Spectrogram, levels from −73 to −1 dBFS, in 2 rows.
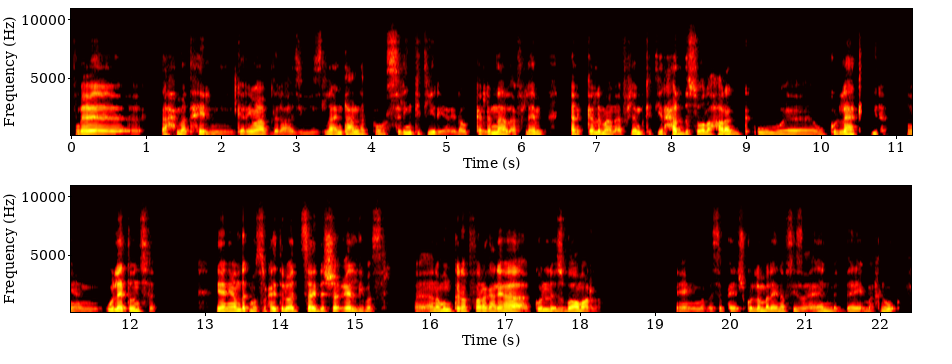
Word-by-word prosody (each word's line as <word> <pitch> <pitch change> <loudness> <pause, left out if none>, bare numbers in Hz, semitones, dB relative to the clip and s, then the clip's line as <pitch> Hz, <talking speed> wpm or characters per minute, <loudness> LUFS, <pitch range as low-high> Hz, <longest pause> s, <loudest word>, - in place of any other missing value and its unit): آآ، 95 -2 +5 0.6
أحمد - - -2
حلمي، 90 -3 -3
كريم 100 +3 -1
عبد 100 -2 +1
العزيز، 90 +2 -10
لأ، 120 +2 +2
أنت 125 -1 -1
عندك 130 +3 +1
ممثلين 105 +3 -2
كتير 115 0 -3
يعني 85 -1 -11
لو 90 +1 -5
اتكلمنا 105 +5 0
على 110 - +3
الأفلام 115 +4 -3 0.4
هنتكلم 115 0 +2
عن 105 -2 -1
أفلام 110 +5 -1
كتير، 115 0 -6
حدِّث 110 -4 +3
ولا 110 +1 +4
حرج، 120 0 +3 0.2
و 105 -2 -5 0.4
وكلّها 105 +5 +1
كتيرة، 130 -2 -9 0.3
يعني، 95 -2 -10
ولا 110 +3 +7
تُنسى. 115 -2 0 0.8
يعني 105 -1 +4
عندك 120 +1 +3
مسرحية 110 +2 -1
الواد 110 -1 +4
سيد 115 0 +4
الشغال 110 0 +3
دي 105 - -7
مثلًا، 100 -1 -10 0.4
آآ، 105 - -5
أنا 105 - +1
ممكن 115 +1 +2
أتفرج 110 +1 +2
عليها 110 0 +5
كُل 115 0 0
أسبوع 105 +2 +3
مرّة، 95 -5 0 1.0
يعني 95 -1 -7
ما 95 0 -10
باسيبهاش، 100 +1 -8
كل 110 0 -2
أمّا 110 -1 +1
ألاقي 110 0 0
نفسي 110 +1 -6
زهقان، 110 +2 -5
متضايق، 100 +2 -6
مخنوق. 110 +6 -5
105 Hz, 145 wpm, -25 LUFS, 100-115 Hz, 1.0 s, ولا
